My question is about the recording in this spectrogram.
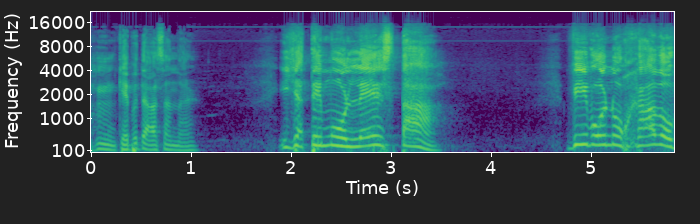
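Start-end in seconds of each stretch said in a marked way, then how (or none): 0.0-1.1 low, muttered scoff; grudging disbelief. Acted. Resentful churchgoer reacting to another's testimony of healing, muttered doubt. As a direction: mutter it softly, as a sour sceptic.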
